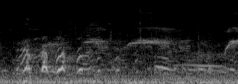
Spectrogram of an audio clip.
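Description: A small dog yapping three quick times near the start, followed by higher, thinner cries, over a steady low outdoor rumble.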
